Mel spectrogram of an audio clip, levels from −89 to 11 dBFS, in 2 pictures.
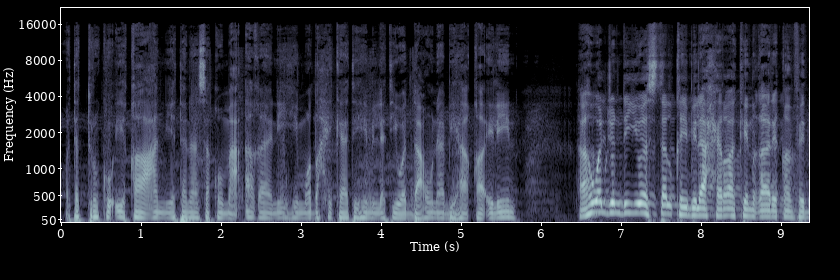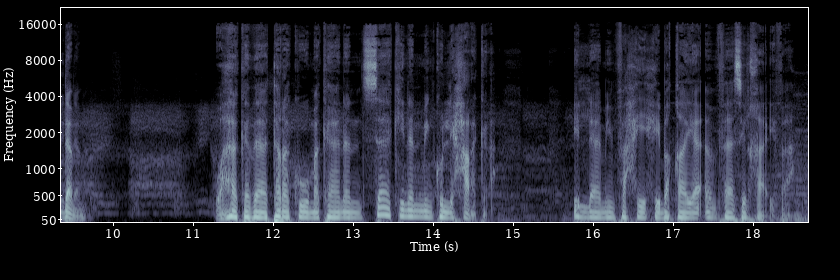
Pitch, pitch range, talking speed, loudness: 100 Hz, 90-125 Hz, 105 wpm, -22 LUFS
